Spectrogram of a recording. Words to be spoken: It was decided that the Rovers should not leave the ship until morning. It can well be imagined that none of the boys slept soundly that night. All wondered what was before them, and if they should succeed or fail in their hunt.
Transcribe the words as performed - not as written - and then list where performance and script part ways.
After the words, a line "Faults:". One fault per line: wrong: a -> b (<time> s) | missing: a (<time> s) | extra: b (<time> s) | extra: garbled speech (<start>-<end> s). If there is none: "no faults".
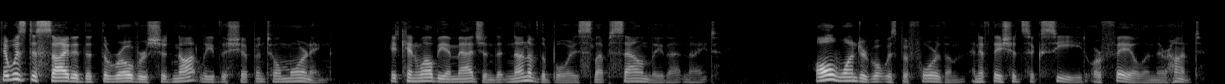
It was decided that the Rovers should not leave the ship until morning. It can well be imagined that none of the boys slept soundly that night. All wondered what was before them, and if they should succeed or fail in their hunt.
Faults:
no faults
